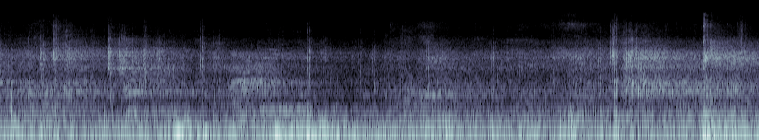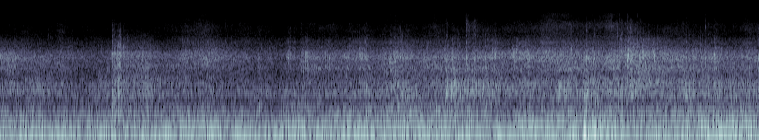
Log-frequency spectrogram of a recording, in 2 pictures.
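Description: Skates scrape and glide on ice in a large echoing arena.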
